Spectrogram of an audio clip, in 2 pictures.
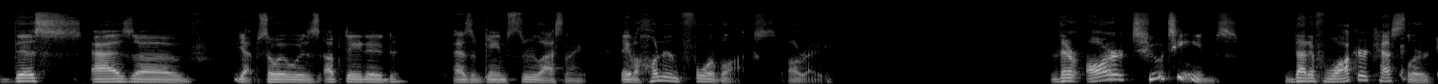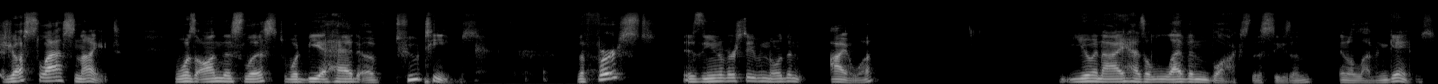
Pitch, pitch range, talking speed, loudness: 125 Hz, 110-145 Hz, 120 wpm, -30 LUFS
